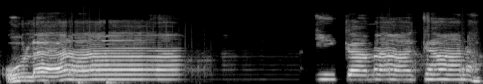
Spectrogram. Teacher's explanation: Kemudian ada hamzah setelah mad tabi'i di tengah kata, itu namanya mad wajib muttasil, harus dibaca 6 harakat ya. Ulaika makana, baik dibaca lambat maupun dibaca cepat, hukumnya tetap 6 harakat ya.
